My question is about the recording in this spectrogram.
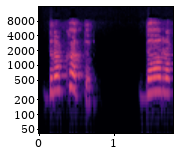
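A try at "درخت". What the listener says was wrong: दरख्त, दरख्त यानी कि पेड़ को बोलते हैं, ट्री को बोलते हैं दरख्त, पर उर्दू वर्ड है दरख्त। दरख्त नहीं पढ़ेंगे, दाल रे, दाल के ऊपर जबर, रे के ऊपर जबर, और खे में जज।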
